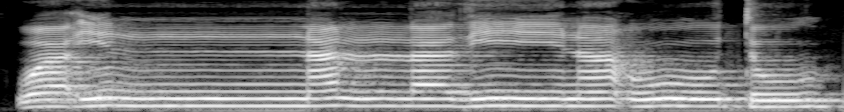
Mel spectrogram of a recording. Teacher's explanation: Tapi kalau darurat misalkan nafas gak kuat, berhentinya di utu. Kalau berhenti di utu, maka tu-nya ini panjangnya dua harokat.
